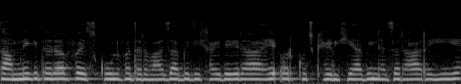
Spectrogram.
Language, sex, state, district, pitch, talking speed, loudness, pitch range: Hindi, female, Bihar, Supaul, 245 Hz, 245 wpm, -30 LUFS, 240-250 Hz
